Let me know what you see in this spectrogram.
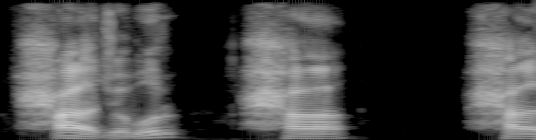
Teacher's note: হলকের মধ্যে মধ্যখান থেকে একটু চাপ দিয়ে উচ্চারণ করতে হয়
